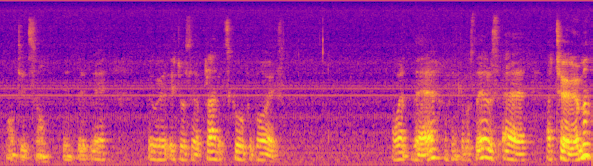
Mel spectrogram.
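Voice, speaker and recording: A woman speaks at a fairly slow pace in a very deep, low voice. Light background noise can be heard. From Furness, northern England. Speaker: former domestic servant. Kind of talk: oral history interview. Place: home room. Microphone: old recording.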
